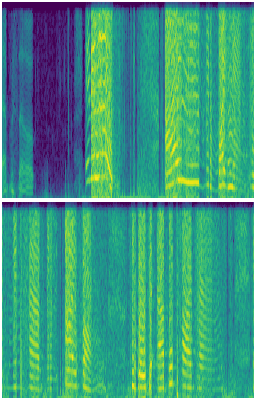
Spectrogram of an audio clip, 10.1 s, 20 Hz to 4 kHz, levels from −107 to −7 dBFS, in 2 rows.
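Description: From 1.78 s to the end of the clip, the speech shows mu-law and A-law mixed up. The signal was written as mu-law but read back as A-law, so each 8-bit code maps onto the wrong logarithmic segment. Sample levels come out scrambled, some too loud and some too soft, and the quietest codes jump well above silence. Speech turns harsh and gritty, and the gaps between phrases fill with noise, all within the 4 kHz band of the 8 kHz G.711 telephone coding.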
